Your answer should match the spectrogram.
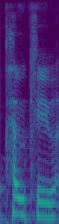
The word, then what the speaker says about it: Poku: Poku, or Poku, as I've been told his name is pronounced, getting a good goal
